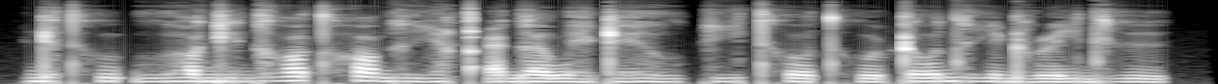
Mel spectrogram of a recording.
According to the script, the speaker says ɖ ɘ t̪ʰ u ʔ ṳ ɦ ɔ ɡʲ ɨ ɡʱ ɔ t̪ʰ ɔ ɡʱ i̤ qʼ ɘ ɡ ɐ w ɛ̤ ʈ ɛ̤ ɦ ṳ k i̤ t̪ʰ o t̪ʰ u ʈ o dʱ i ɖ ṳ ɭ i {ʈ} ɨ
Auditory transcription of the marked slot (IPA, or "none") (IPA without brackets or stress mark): dʱ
